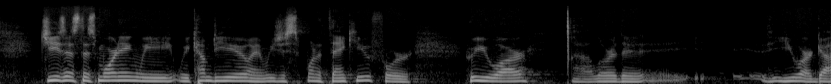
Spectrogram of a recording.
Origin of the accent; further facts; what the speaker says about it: Placerville, California, United States; also born or lived in San Francisco Bay Area; I grew up mostly here in Placerville. My family moved up from the Bay when I was about 4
